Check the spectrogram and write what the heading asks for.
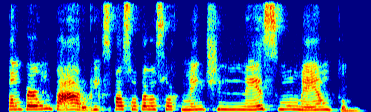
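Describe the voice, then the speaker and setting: A Brazilian psychologist woman gives a casual online lecture in a bright, somewhat high voice. She chats with her listeners directly and acts out little everyday examples as she teaches. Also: steady tone, normal speed. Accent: Brazilian Portuguese. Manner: chatty, addresses audience as "gente", acts out examples. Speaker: psychologist teaching a book club class.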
